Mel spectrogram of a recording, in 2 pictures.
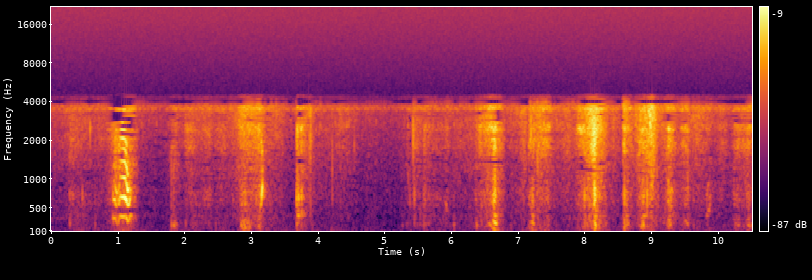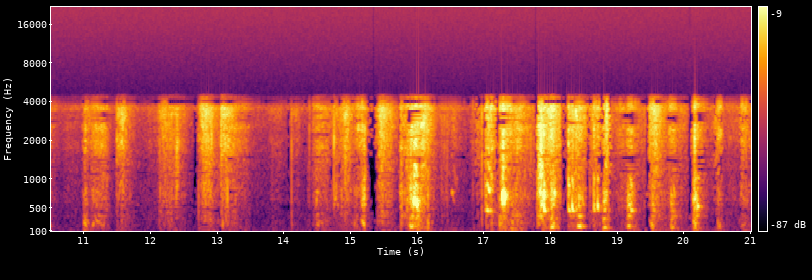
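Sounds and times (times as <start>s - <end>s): infant grunting and cooing: 0.9s - 1.3s, 15.1s - 16.4s, 17.0s - 21.0s.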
